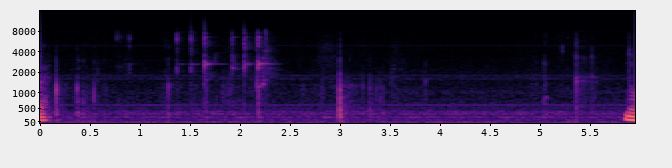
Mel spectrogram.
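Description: A small bottle is set down on a table with a light knock.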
